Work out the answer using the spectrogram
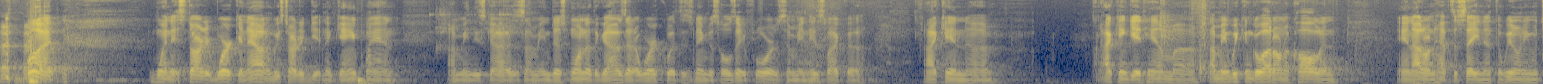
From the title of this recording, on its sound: Live From Texas Animal Control Association's 48th Annual Conference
